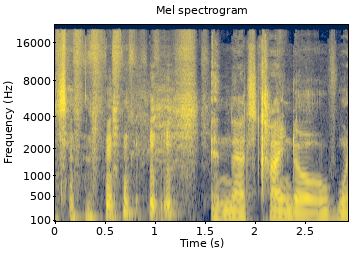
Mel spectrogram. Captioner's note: all chuckling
